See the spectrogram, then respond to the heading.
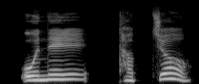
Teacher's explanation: Note the rising intonation indicates the speaker is requesting or soliciting information of something known to the speaker and listener.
